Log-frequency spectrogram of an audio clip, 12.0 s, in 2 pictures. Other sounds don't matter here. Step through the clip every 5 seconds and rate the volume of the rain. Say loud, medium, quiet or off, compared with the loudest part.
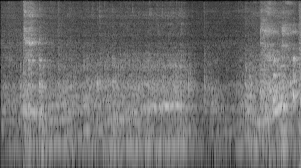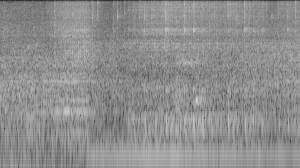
off, loud, loud.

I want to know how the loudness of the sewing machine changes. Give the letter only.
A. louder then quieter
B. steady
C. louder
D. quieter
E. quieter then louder
C.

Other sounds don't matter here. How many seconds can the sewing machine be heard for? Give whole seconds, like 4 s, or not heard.
12 s.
